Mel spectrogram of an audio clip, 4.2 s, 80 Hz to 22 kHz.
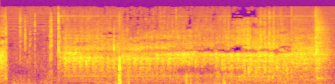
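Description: Precision Matthews PM-1127 metal lathe running under power with a steady motor and gear-train whine during a spring pass while single-point cutting a metric thread. The running sound drops out briefly at the start and picks up again under a second in, with one sharp click about a second and a half in.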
